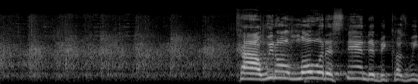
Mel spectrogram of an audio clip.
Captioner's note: audience clapping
